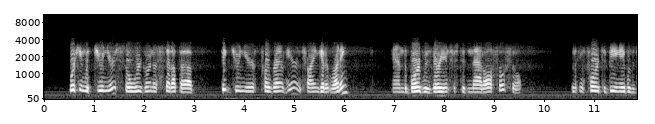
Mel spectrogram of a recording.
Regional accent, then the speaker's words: Vancouver, British Columbia, Canada; No, I'm actually from Vancouver.

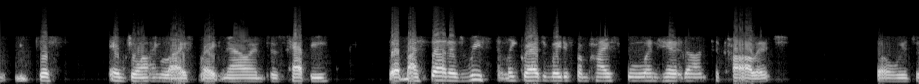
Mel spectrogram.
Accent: Michigan, United States; now in Akron, United States; I came from Michigan to become an Ohio resident through my employer.

